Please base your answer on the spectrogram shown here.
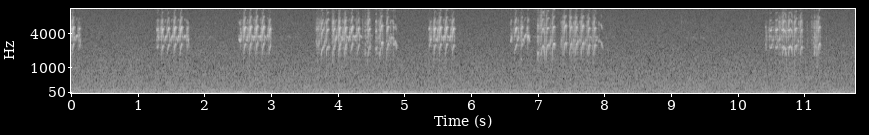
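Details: Two newly hatched barn owl owlets alone in a nest box mounted beside a chimney in Ságvár, Hungary, in April; harsh, hissing, broadband screeches in bursts of about half a second to a second, repeated irregularly with short gaps.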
